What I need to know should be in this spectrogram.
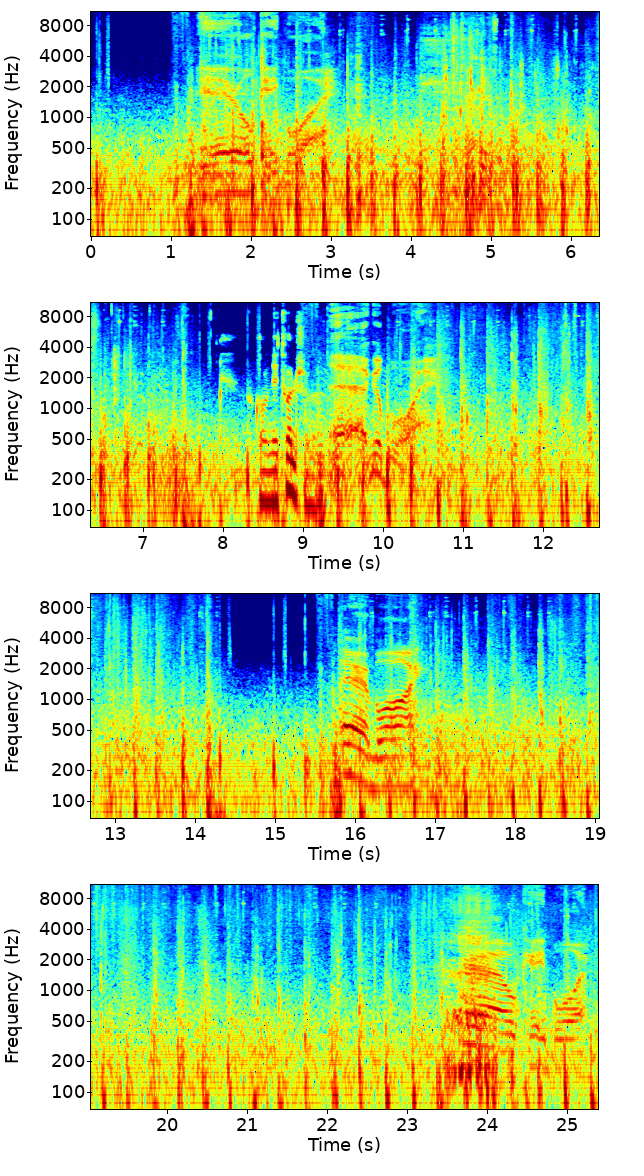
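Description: Horse hooves clop steadily on the ground.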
